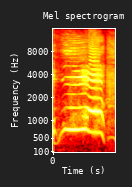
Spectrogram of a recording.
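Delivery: loud high martial arts yell; kung fu battle cry. Retold or imitated. Comic reenacting facing a mugger, belting a kung fu yell. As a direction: belt it out like a kung fu fighter. Belted out a whoa.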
